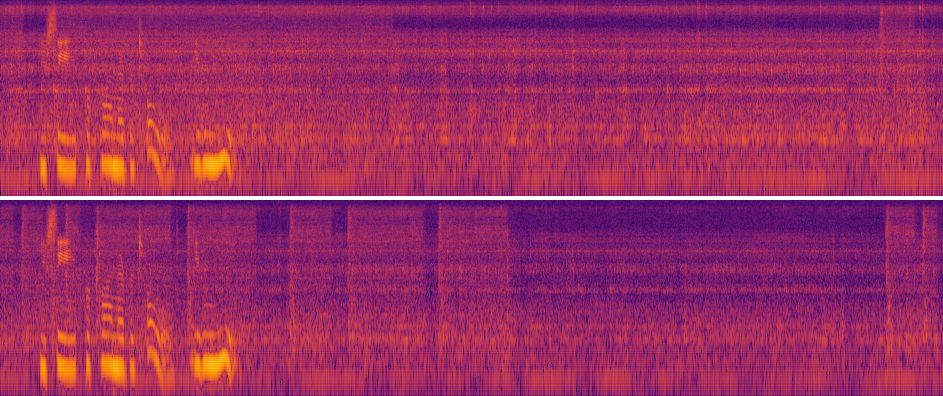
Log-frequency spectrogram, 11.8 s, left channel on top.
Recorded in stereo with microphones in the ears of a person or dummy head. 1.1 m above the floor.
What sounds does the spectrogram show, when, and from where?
0.5 s a woman speaking: 10° right (ahead or behind)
